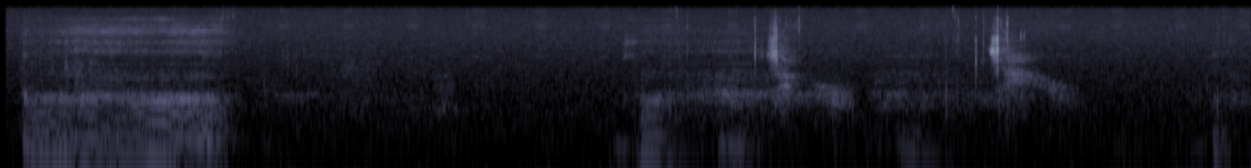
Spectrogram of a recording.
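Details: Real raw recording of a father snoring: loud, low, rattling snores in a quiet room, a long buzzing snore, a pause, then a second rougher snore with sharp snorting snaps.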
